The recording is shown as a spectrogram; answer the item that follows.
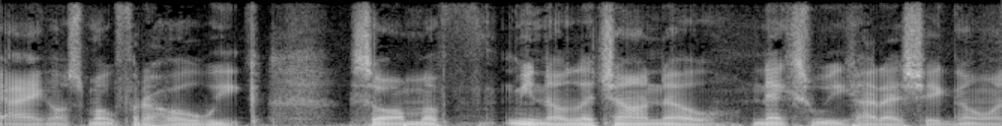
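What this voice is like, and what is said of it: Raspy voice. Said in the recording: “My voice may be kind of raspy, bro. I need to chill on the smoking ... it's even fucking with my voice. I can hear it in the”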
